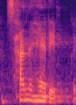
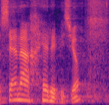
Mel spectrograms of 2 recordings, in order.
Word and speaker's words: 산헤립: 역사상 존재했던 왕 중에서 꽤 강한 왕으로 손꼽히는 사람이 바로 산헤립, 영어식 발음으로 세나헤립이죠.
